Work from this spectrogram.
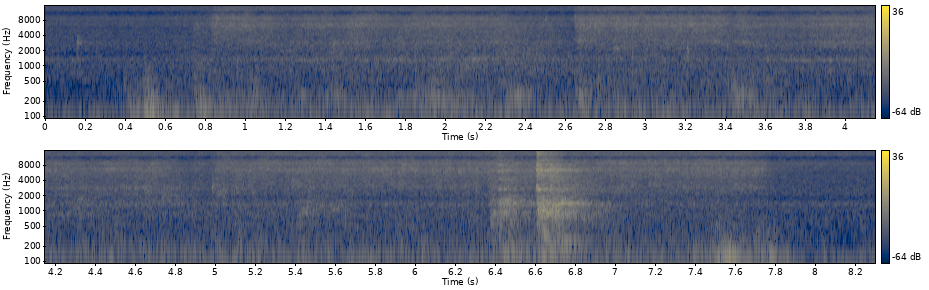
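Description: Garlic cloves frying in oil give a soft, continuous sizzle and hiss with a few swells and one sharper spattering burst, heard close and quiet with no talking.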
